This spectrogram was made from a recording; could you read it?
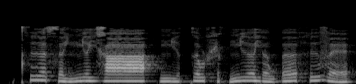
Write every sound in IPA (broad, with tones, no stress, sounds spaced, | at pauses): t̪ʰ ɨ˧ ə̯ s ə˨˩ j ɲ ə˧ j ɣ aː˧ | ɲ i˨˩˨ ə̯ k ə˧ w ʂ ə˨˩ k̚ ɲ ɨ˧ ə̯ j ə˨˩ w ʔ əː˧˥ h ɨ˧˥ v ɛ˨˩˨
